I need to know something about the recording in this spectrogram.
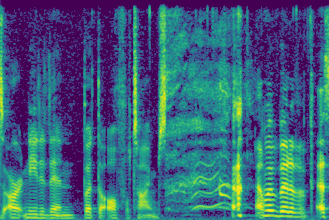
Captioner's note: laughter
